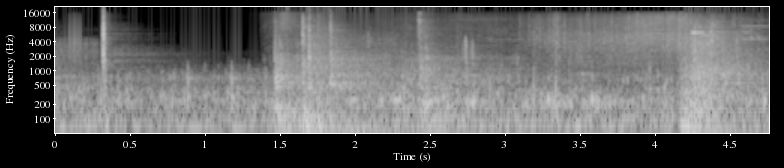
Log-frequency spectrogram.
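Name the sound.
door sliding open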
